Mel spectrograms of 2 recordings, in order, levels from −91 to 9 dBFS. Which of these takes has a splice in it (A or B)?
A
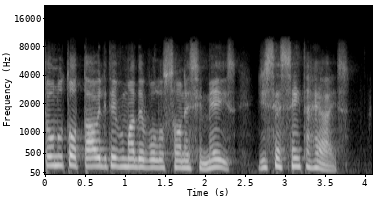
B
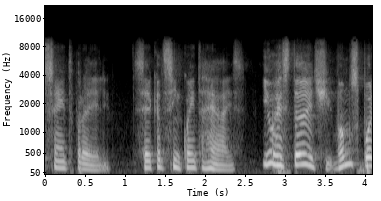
B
